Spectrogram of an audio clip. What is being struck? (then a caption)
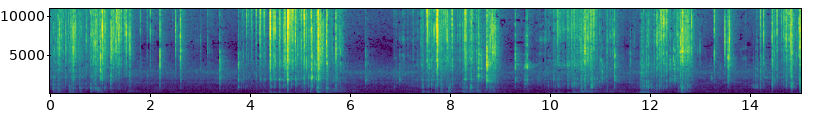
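Soap bar shaved with a blade. A utility knife blade shaves a solid light green bar of soap, with curls falling away as it scrapes. Quiet, bright, crisp scraping and crinkling comes in dense bursts of rapid strokes, with a short pause near the middle before the shaving resumes.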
